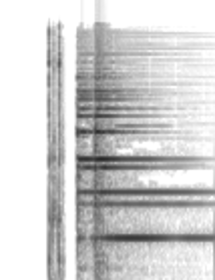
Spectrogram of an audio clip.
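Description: Subscribe-button animation sound effect: a quick double mouse click about half a second in, then a bright bell ding that rings on and slowly fades.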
